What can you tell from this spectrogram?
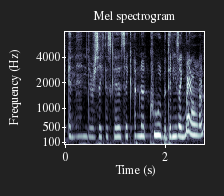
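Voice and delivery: hammed-up rambling summary. Host imitating Dewey's crazy summary to Ned.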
